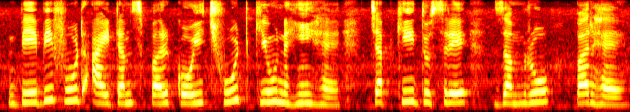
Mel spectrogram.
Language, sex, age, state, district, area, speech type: Urdu, female, 18-30, Uttar Pradesh, Shahjahanpur, rural, read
